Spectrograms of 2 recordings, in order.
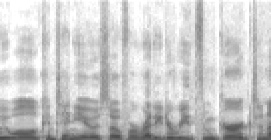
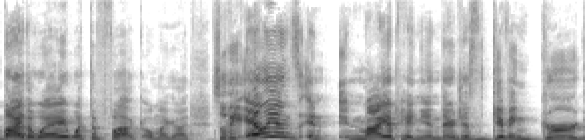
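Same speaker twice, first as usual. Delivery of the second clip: ordinary delivery, nothing marked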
